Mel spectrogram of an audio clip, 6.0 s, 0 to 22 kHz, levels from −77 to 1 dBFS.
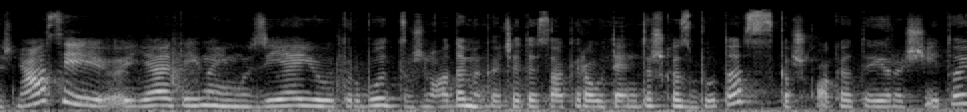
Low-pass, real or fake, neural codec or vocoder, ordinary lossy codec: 14.4 kHz; fake; vocoder, 44.1 kHz, 128 mel bands, Pupu-Vocoder; Opus, 64 kbps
